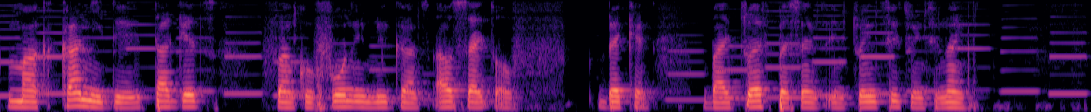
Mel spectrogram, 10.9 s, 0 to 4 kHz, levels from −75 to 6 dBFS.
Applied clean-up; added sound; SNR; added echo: none; Wind instrument, woodwind instrument; 19 dB; none.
